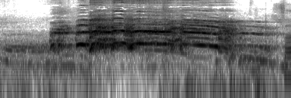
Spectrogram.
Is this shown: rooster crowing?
yes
